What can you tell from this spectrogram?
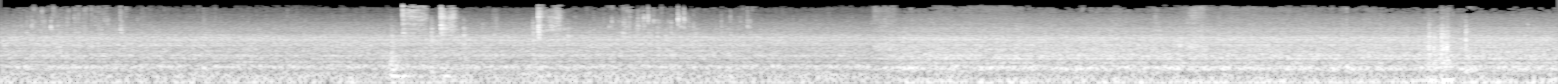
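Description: Steady rushing kitchen background noise, with a few light clinks and scrapes of cooking utensils as pasta is lifted from the pot into a cast-iron skillet of cream sauce and stirred, about four to five seconds in and again near the end.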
